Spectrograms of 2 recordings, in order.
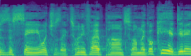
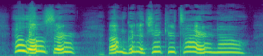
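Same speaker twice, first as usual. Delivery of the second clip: put-on squeaky, very high teen voice; 12 semitones higher, 6 dB louder than usual. Speaker imitates the young man checking his tire; Simpsons squeaky-voiced teen. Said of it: "reminded me of the squeaky voiced teen".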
